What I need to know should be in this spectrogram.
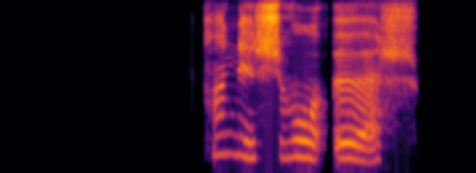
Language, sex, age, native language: Icelandic, female, 10, Icelandic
